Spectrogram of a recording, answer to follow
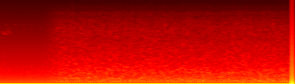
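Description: Creek water rushing over rocks, a steady hiss of flowing water that starts just under half a second in.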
